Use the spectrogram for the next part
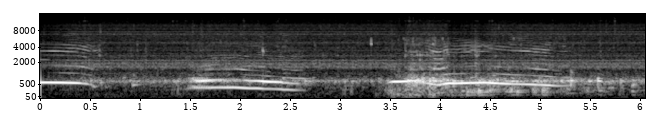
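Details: Humpback whale song heard underwater during a dive: long, sliding moaning tones that rise and fall, with harmonics above.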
